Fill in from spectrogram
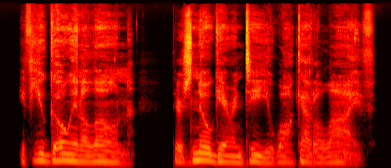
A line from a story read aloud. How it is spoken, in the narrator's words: Callum growled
